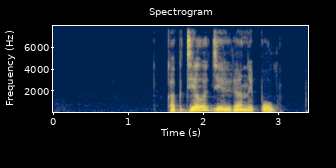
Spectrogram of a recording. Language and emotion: Russian, neutral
